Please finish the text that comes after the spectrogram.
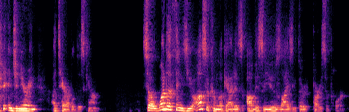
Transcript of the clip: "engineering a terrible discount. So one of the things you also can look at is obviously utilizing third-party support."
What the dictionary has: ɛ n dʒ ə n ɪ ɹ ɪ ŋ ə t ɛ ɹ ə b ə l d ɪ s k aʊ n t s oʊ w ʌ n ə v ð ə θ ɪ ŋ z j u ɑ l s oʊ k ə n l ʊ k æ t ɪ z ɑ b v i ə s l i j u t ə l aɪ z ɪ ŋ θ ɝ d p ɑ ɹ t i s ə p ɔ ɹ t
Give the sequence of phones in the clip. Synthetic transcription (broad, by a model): ɛ n dʒ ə n ɪ ɹ ɪ ŋ ə t ɛ ɹ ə b l d ɪ s k aʊ n t s oʊ w ʌ n ə v ð ə θ ɪ ŋ z j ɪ ɑ l s oʊ k ə n l ʊ k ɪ t ɪ z ɑ b v i ə s l i j u t ə l aɪ z ɪ ŋ θ ɝ d p ɑ ɹ t i s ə p ɔ ɹ t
